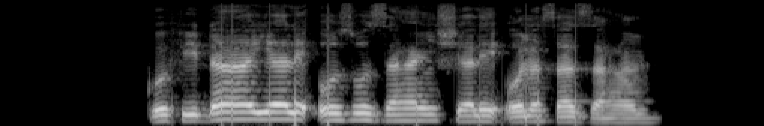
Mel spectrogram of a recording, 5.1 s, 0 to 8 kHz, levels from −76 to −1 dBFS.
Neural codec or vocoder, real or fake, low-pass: none; real; 7.2 kHz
